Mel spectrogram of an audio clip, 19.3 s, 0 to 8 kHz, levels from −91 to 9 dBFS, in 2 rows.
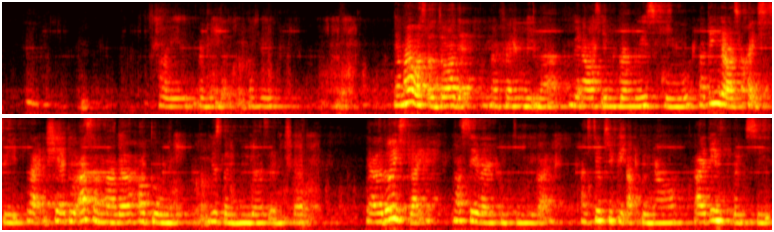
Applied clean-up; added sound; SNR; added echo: neural separator model SepFormer DNS4.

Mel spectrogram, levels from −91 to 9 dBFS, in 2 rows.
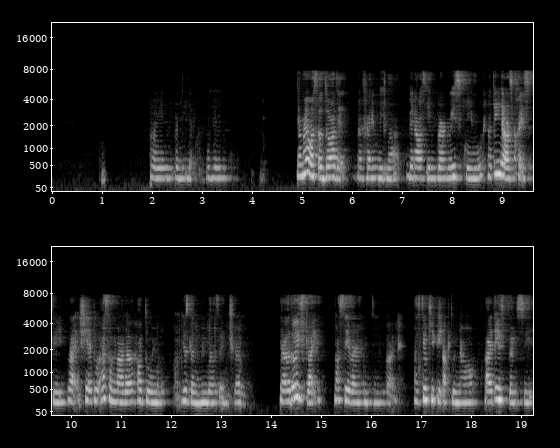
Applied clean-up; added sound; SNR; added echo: neural mask model DeepFilterNet 3.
